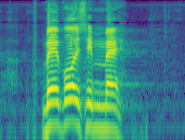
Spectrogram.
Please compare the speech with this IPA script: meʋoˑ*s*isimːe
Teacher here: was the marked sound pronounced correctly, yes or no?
no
